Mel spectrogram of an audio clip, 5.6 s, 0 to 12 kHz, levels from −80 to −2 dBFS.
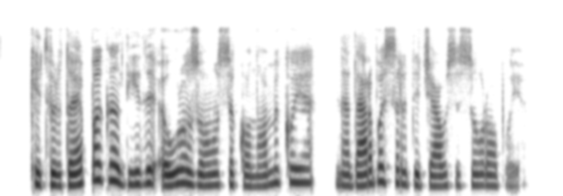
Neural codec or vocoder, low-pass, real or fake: none; 7.2 kHz; real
